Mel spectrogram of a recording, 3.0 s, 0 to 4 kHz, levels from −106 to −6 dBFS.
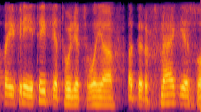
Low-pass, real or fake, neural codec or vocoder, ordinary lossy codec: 3.6 kHz; fake; codec, 16 kHz, 0.5 kbps, X-Codec, HuBERT features, trained on LibriSpeech; AAC, 16 kbps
